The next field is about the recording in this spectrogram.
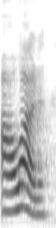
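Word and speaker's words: hour: আর এখানে দেখো আওয়ার, তো আমরা দেখো এইচের উচ্চারণটা কিন্তু হয়ের মতো হয় না, কি হয় আয়ের মতো হয়, তাহলে অ্যান আওয়ার অ্যাজ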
